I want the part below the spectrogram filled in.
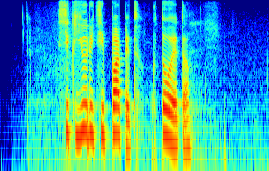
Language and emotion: Russian, neutral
